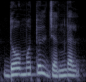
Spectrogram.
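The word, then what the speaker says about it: دومة الجندل: اور ہے، ازرو یا دومت الجندل، اس کی ہجے کرتی ہوں، دال واو میم تے ہے، دومت الف لام جیم نون دال، دومت الجندل میں جمع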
